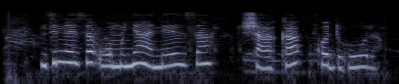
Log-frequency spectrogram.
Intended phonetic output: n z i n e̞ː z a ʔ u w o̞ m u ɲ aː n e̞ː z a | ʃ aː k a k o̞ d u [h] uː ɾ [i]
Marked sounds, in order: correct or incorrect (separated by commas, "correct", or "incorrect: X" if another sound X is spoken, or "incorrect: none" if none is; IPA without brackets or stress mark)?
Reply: correct, incorrect: a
